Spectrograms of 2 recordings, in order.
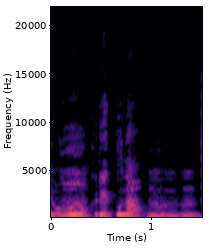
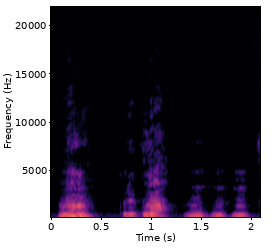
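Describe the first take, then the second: First: A hint of a robot, 그랬구나 without feeling; soulless robotic reply. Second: A hint of robotic, soulless 그랬구나; robotic reply. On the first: Husband nodding along without soul, lightly robotic. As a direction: nod along with an empty 그랬구나. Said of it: "로봇처럼 뭐 영혼 없이". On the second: Husband's first tries at empathy, mildly robotic. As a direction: say 그랬구나 flat like a robot, no feeling. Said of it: "로봇이었어요".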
